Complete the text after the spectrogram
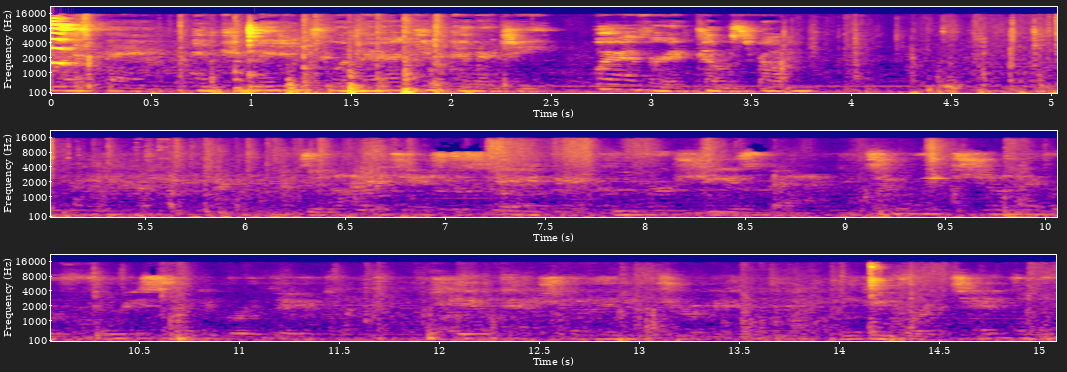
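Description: A puppy's claws click and patter on a hard floor.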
